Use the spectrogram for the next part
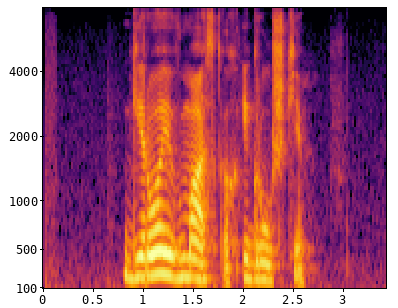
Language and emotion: Russian, neutral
